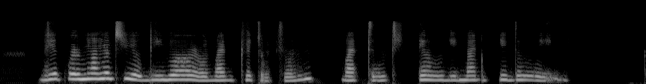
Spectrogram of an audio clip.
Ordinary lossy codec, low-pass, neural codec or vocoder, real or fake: none; none; codec, 16 kHz, 0.5 kbps, FreqCodec, smaller model; fake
